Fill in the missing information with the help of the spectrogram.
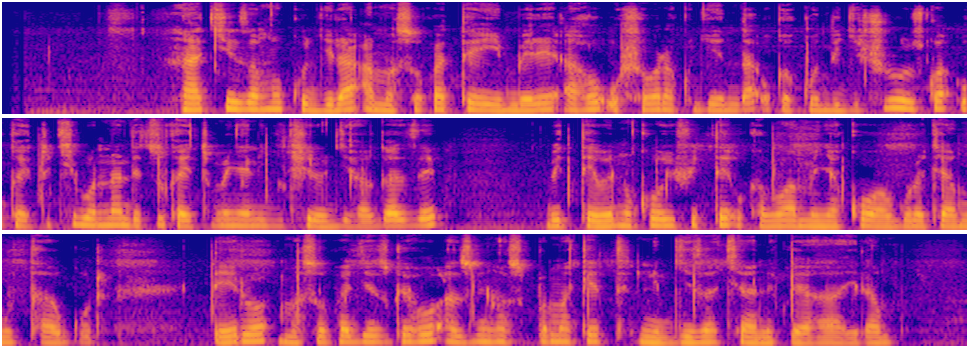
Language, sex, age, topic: Kinyarwanda, female, 18-24, finance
